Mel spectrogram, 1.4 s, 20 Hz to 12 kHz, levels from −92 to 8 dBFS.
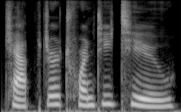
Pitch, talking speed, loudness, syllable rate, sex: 230 Hz, 130 wpm, -19 LUFS, 4.0 syllables/s, female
